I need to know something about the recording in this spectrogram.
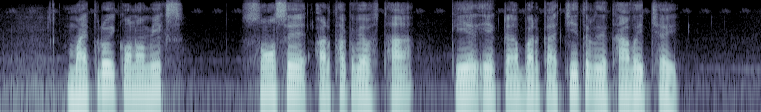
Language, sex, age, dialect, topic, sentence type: Maithili, male, 31-35, Bajjika, banking, statement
